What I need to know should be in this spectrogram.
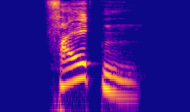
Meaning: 1. gerund of falten 2. plural of Falte
- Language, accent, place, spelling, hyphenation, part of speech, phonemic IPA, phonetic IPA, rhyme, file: German, Germany, Berlin, Falten, Fal‧ten, noun, /ˈfaltən/, [ˈfaltn̩], -altn̩, De-Falten.ogg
